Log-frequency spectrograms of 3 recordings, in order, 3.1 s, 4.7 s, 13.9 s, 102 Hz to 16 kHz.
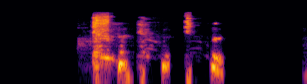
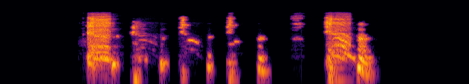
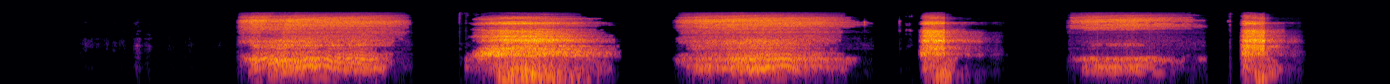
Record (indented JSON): {
  "three_cough_length": "3.1 s",
  "three_cough_amplitude": 30801,
  "three_cough_signal_mean_std_ratio": 0.32,
  "cough_length": "4.7 s",
  "cough_amplitude": 29772,
  "cough_signal_mean_std_ratio": 0.4,
  "exhalation_length": "13.9 s",
  "exhalation_amplitude": 29770,
  "exhalation_signal_mean_std_ratio": 0.53,
  "survey_phase": "alpha (2021-03-01 to 2021-08-12)",
  "age": "18-44",
  "gender": "Female",
  "wearing_mask": "No",
  "symptom_fatigue": true,
  "symptom_headache": true,
  "symptom_onset": "3 days",
  "smoker_status": "Never smoked",
  "respiratory_condition_asthma": false,
  "respiratory_condition_other": false,
  "recruitment_source": "Test and Trace",
  "submission_delay": "2 days",
  "covid_test_result": "Positive",
  "covid_test_method": "RT-qPCR",
  "covid_ct_value": 17.1,
  "covid_ct_gene": "N gene",
  "covid_ct_mean": 17.4,
  "covid_viral_load": "2000000 copies/ml",
  "covid_viral_load_category": "High viral load (>1M copies/ml)"
}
